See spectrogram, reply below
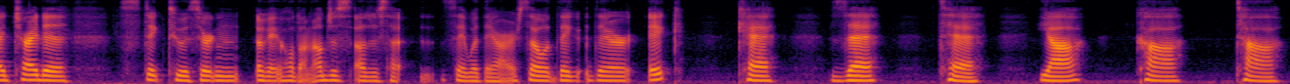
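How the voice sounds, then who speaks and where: A woman's voice: sits low, fairly even intonation, slow pace, pauses often, clean tone, no room sound. A woman co-hosting a casual writing workshop chat, speaking informally and often breaking off and restarting her thoughts. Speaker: podcast co-host and writer.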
